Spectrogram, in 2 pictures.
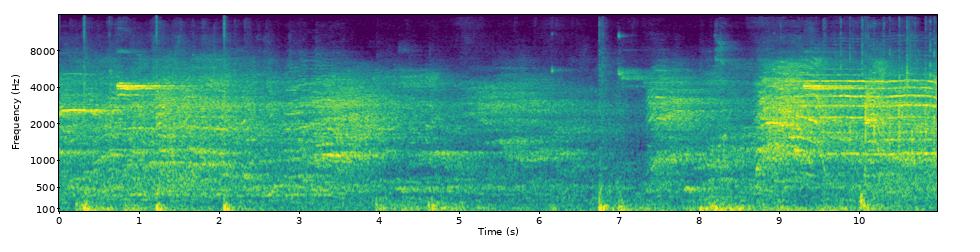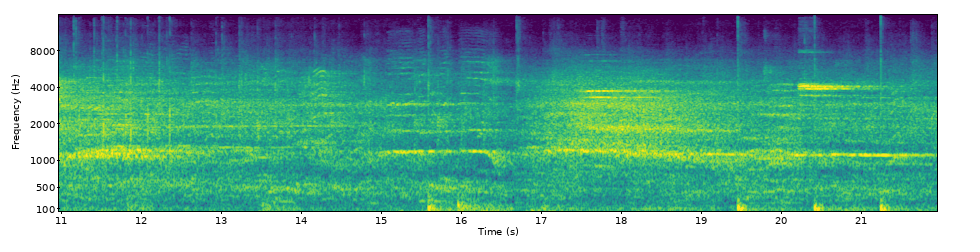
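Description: Volleyball game in a gym: dull thuds of the ball being bounced and struck on the hardwood court, under players calling out and spectators cheering. The voices swell about nine seconds in and again near the end.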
